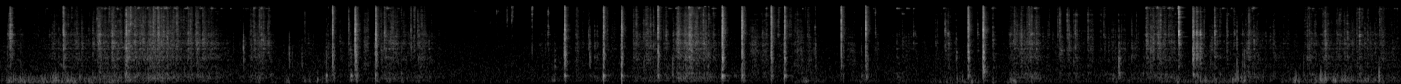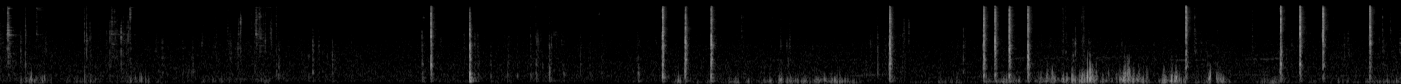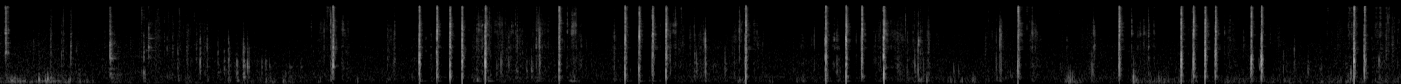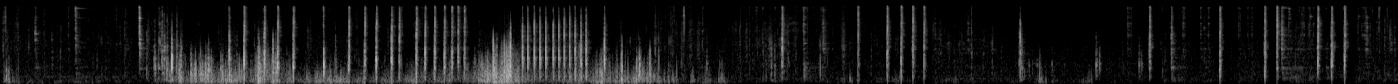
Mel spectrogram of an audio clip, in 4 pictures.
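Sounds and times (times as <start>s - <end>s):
sharp knocks and clicks: 43.4s - 48.2s.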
